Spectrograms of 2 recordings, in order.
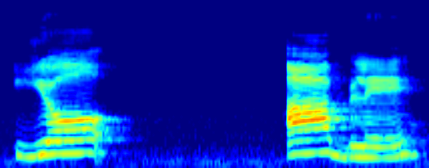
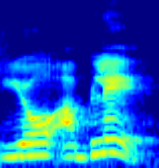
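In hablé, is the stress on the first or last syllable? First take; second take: first; last. First: The stress falls on the first syllable of hablé. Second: The stress falls on the last syllable of hablé. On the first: The speaker calls it wrong. "that's wrong" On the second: The speaker calls it right. "It's yo hablé con mi madre"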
